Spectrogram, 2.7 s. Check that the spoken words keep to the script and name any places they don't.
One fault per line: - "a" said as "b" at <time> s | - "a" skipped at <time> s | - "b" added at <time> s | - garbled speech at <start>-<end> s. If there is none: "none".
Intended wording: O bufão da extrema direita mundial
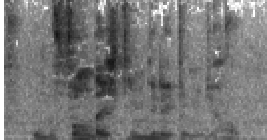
none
